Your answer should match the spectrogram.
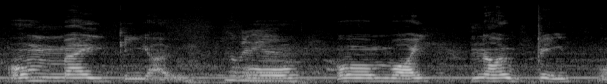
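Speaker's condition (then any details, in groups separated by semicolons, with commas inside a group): Cerebral palsy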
